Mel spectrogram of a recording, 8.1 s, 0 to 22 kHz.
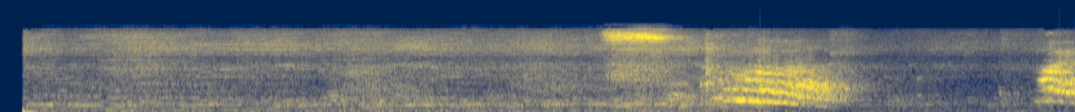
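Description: A man's loud wordless strain yell, falling in pitch, as a 120 kg strongman log is pulled off the floor, just after a sharp hiss of breath; a second short grunt near the end as the log comes up to the chest.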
